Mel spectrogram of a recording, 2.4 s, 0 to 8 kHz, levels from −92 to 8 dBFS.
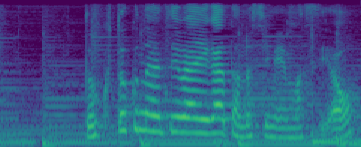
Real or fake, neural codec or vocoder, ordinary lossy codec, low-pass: real; none; none; 7.2 kHz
